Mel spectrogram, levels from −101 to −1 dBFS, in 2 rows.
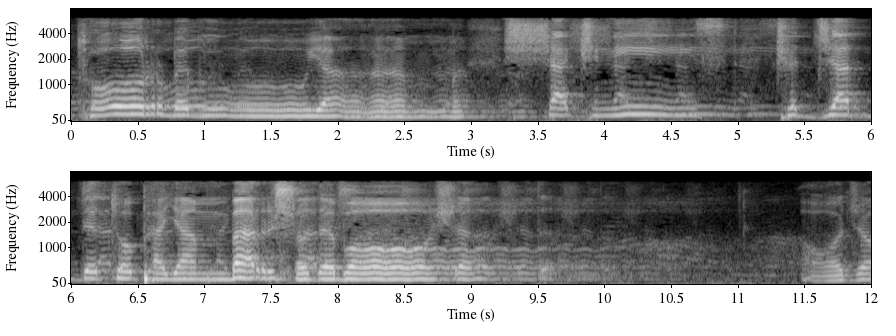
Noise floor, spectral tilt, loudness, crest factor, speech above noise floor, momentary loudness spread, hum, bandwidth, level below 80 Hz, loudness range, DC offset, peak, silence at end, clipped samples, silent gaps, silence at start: -55 dBFS; -5.5 dB/octave; -24 LUFS; 22 dB; 31 dB; 17 LU; none; 6.4 kHz; -58 dBFS; 8 LU; under 0.1%; -4 dBFS; 0 s; under 0.1%; none; 0 s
